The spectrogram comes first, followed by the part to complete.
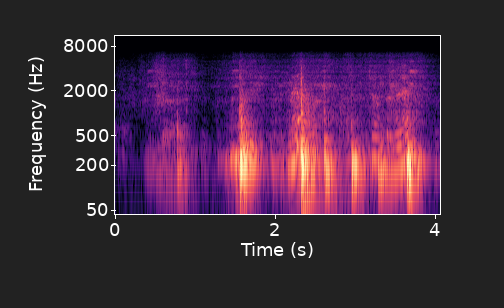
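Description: Indistinct voices talking, not made out as words, with a few sharp knocks among them.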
